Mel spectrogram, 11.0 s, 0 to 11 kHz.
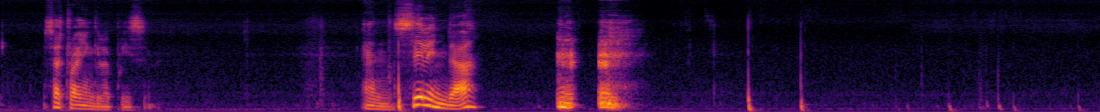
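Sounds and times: man clearing throat: 5.6 - 6.5.

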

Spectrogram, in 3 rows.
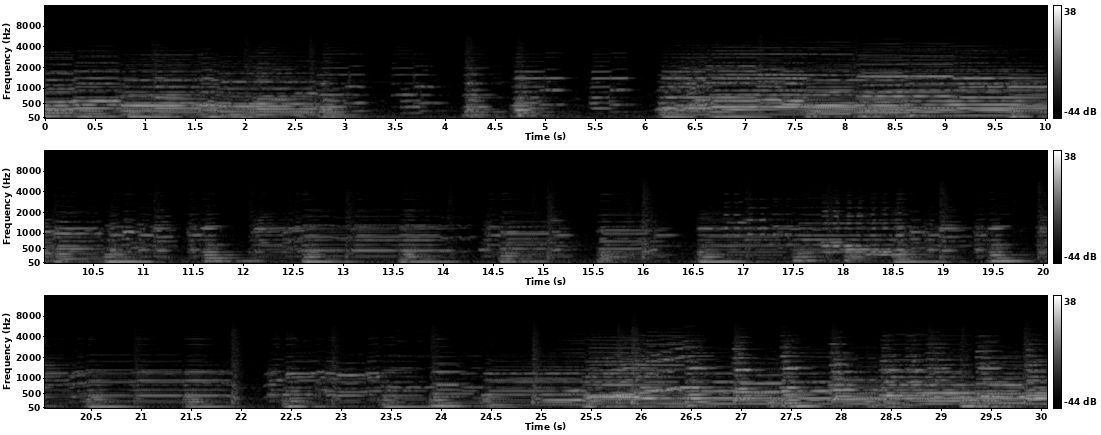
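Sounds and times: low bass notes: 0.0 - 3.2, 4.1 - 5.2
concert band playing: 0.0 - 30.0.

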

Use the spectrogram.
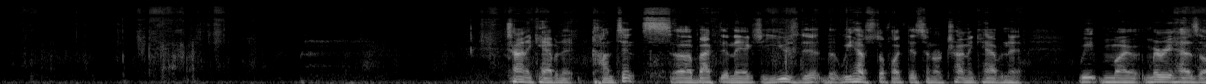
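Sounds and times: paper page rustling: 0.0 - 2.9, 3.6 - 8.7.

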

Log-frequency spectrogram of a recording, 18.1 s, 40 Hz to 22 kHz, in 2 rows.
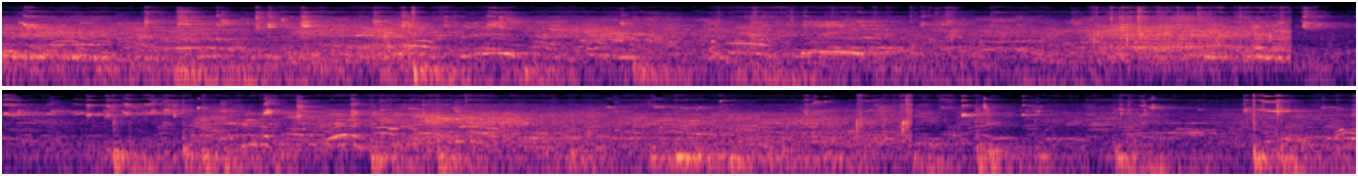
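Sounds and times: voices of players and crowd: 0.0 - 18.0
shoe squeaks: 8.6 - 12.2, 15.2 - 18.0.

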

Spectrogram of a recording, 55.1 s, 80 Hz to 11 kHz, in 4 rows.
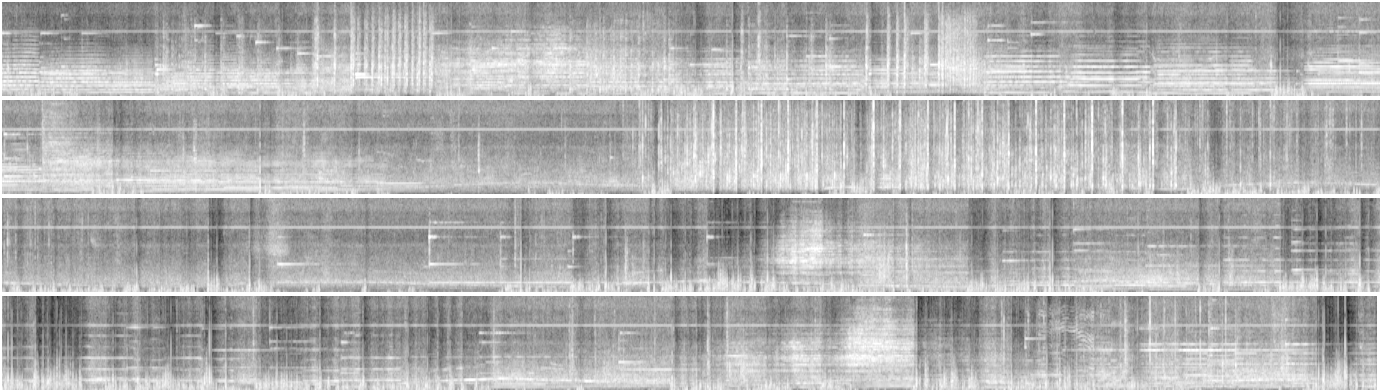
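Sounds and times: marching band playing: 0.0 - 19.0, 20.0 - 27.8, 30.8 - 55.0
siren-like rising and falling tone: 0.0 - 20.1, 21.8 - 55.0.

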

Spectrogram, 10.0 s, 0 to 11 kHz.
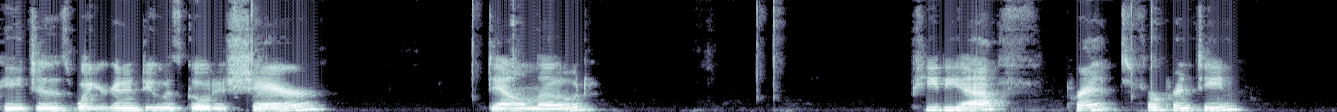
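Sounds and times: computer mouse clicks: 3.6 - 4.0, 5.6 - 6.0, 8.4 - 8.8.

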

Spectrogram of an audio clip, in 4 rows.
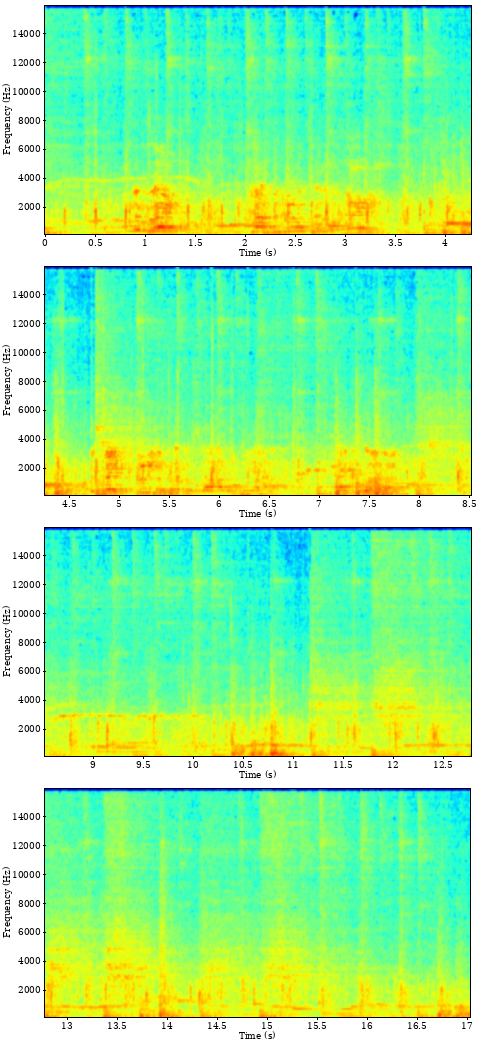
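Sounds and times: percussion strikes and jingling: 0.0 - 17.0
piano: 0.0 - 17.0
upright bass: 0.0 - 17.0.

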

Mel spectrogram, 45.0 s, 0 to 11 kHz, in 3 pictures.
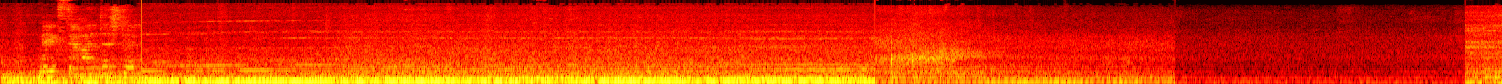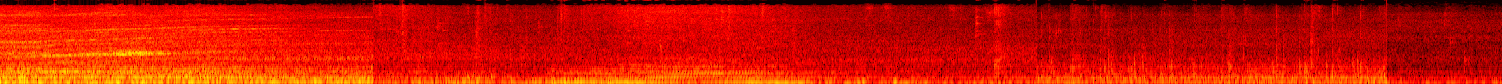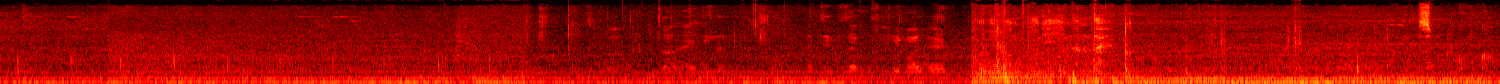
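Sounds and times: tram rumbling: 0.0 - 11.8, 14.4 - 35.4, 39.7 - 45.0
street noise: 0.0 - 45.0
traffic: 0.0 - 45.0.

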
